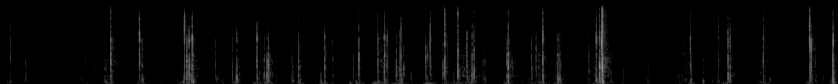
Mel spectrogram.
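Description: Fingernails scratch and fingertips rub a full plastic bag of polenta lying flat, making about two dozen short, bright crinkling and crackling bursts. The sound is quiet, dry and high-pitched, with almost no low end, and each burst cuts off quickly.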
